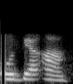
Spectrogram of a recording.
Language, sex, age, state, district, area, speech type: Sanskrit, female, 18-30, Kerala, Malappuram, urban, conversation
